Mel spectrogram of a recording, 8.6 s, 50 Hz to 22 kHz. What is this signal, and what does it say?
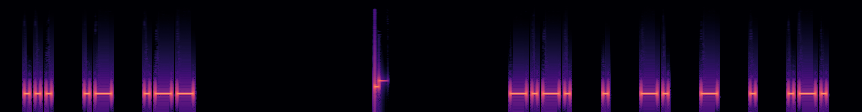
Morse code, heard as a keyed tone, about 22 wpm, spaced as for 16 wpm, 700 Hz. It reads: SAW CENTER
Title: 2x Character Spacing - Top 500 Words - 22wpm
